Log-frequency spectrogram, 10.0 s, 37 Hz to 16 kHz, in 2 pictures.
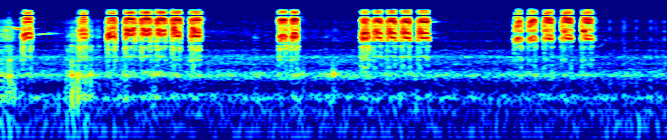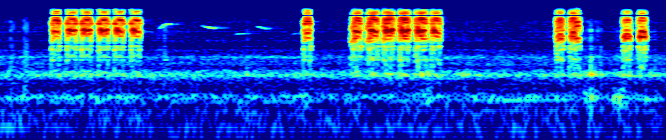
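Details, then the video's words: Great tit fledging from a second-brood nest in 2016: repeated high, dry rattling bursts of rapid ticks, each burst lasting under a second, coming in quick irregular succession with short gaps, faint low hum beneath. "Széncinege másodköltés kirepülés 2016."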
